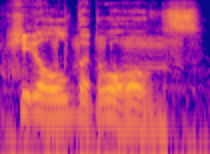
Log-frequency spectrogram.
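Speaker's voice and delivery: slow, high snarl; menacing goblin. Acted. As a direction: spit it out like a vicious goblin. Goblin character voiced in game.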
